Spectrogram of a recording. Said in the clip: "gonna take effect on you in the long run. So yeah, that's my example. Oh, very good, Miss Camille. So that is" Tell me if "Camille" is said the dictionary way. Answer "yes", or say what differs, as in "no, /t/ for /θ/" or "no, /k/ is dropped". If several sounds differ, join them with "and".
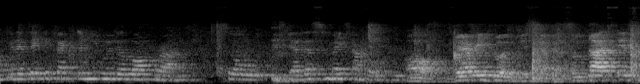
no, /n/ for /l/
